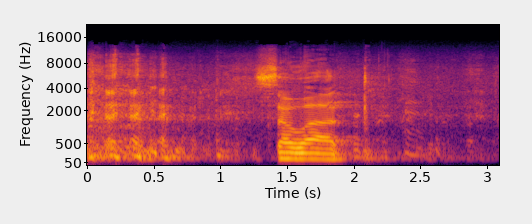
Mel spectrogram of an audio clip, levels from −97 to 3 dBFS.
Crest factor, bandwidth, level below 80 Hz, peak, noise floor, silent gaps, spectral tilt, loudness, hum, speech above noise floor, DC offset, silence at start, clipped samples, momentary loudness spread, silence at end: 16 dB; 13.5 kHz; -68 dBFS; -4 dBFS; -39 dBFS; none; -3 dB/octave; -15 LUFS; none; 23 dB; under 0.1%; 0 s; under 0.1%; 22 LU; 0 s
